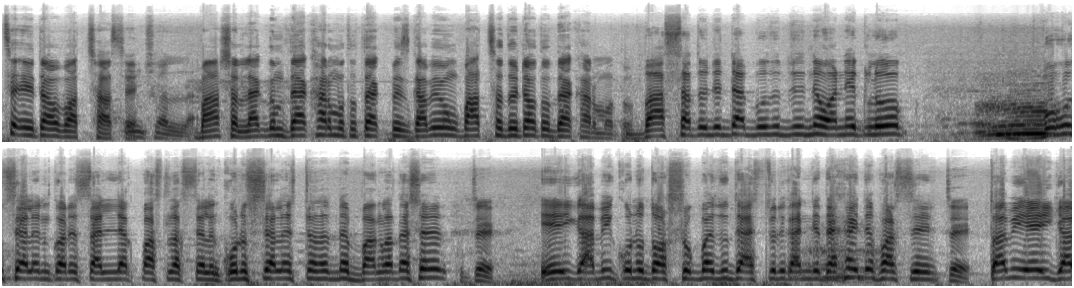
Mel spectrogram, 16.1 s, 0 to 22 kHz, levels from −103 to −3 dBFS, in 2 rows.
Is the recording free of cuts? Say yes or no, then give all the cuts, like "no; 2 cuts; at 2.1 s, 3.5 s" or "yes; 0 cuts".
yes; 0 cuts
